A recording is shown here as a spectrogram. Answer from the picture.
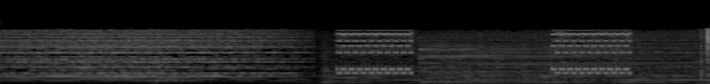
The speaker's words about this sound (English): In his suite at the Algonquin, Blake is sitting on the couch when he hears the phone ring.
